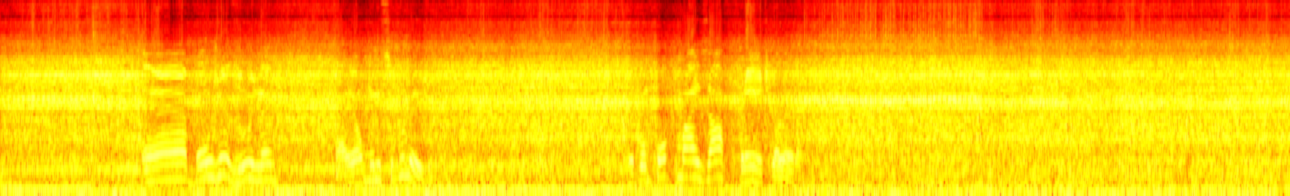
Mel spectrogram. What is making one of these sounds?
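A motorcycle engine hums steadily.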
